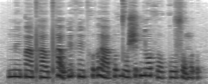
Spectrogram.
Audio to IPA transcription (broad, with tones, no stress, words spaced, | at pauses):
mĩ˨ pã˨pʰa˨ʊ̯ pʰa̰˦˨ʊ̯ʔĩ˦˨ θĩ˨pʰʊ˦ʔ lä˨ pʊ˦ʔdo˨ʃɪ˦ʔɲɔ˦ θo˨ ku˨so̰˦˨ mʊ˦ʔ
